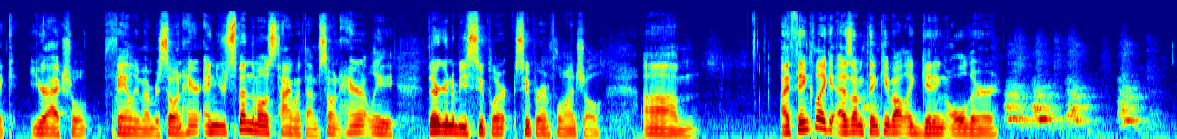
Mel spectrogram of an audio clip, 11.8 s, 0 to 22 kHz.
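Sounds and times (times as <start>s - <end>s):
speech: 0.0s - 7.1s, 7.8s - 10.4s
dogs barking: 8.5s - 9.0s, 10.0s - 11.7s.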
